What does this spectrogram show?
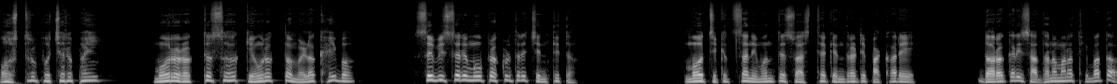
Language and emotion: Odia, fearful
